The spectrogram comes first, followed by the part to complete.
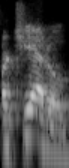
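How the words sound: It is pronounced the Italian way. "in Italian it's Arciero"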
